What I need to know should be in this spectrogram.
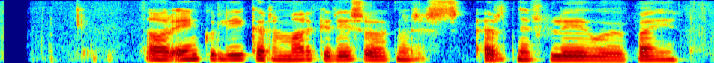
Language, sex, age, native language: Icelandic, female, 30-39, Icelandic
